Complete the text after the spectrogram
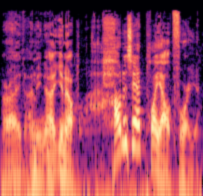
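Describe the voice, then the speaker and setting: A man's voice: on the low side, huge pitch swings, normal speed, a little mellow, a little hiss or hum. A man hosting a studio TV interview, asking questions conversationally. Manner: conversational, prompting with short acknowledgments. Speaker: TV host.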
